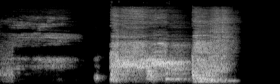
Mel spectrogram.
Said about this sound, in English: Yeah, I don't turn the mute button on. I want you to hear my crazy cancer cough.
